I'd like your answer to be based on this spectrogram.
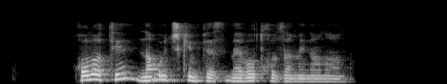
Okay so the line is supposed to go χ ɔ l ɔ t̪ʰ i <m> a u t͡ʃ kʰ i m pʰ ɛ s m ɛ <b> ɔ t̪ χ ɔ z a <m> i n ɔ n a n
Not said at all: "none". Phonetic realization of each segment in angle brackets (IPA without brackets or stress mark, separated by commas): n, v, m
